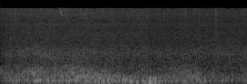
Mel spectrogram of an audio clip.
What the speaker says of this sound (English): it's really coming down, that rain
